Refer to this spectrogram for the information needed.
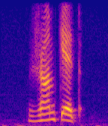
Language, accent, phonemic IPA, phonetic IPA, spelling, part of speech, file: Armenian, Eastern Armenian, /ʒɑmˈket/, [ʒɑmkét], ժամկետ, noun, Hy-ժամկետ.ogg
- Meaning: term, period, time limit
